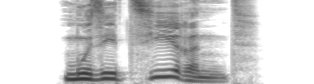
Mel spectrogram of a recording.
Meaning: present participle of musizieren
- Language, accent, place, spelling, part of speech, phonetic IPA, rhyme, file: German, Germany, Berlin, musizierend, verb, [muziˈt͡siːʁənt], -iːʁənt, De-musizierend.ogg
